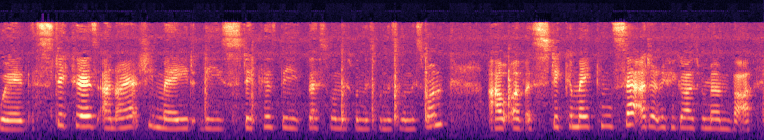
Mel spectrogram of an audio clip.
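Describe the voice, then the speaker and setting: A woman speaks in a high voice with ordinary pitch variation over noticeable background noise. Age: young. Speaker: youtuber. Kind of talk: casual vlog.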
